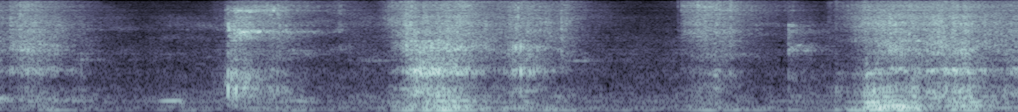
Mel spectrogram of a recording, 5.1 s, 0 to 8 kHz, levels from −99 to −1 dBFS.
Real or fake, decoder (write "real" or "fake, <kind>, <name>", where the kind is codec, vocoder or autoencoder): fake, codec, DAC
